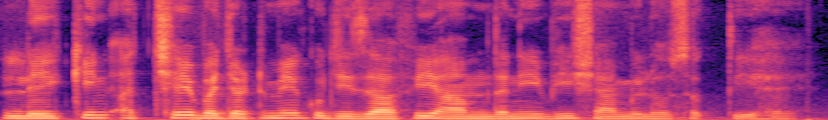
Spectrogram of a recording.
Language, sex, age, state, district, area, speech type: Urdu, male, 18-30, Uttar Pradesh, Ghaziabad, urban, read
